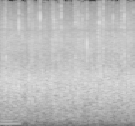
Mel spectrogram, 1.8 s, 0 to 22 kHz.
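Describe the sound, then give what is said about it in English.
A short round of applause for a couple's 34th wedding anniversary: steady, dense clapping lasting under two seconds. “Round of applause.”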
